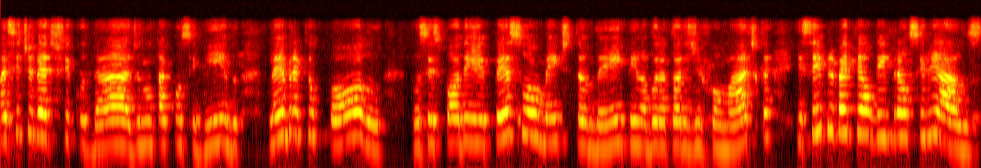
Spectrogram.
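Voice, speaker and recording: A woman speaks at a high pitch. Her pitch varies an ordinary amount. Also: moderate pace. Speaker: university tutor. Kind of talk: online class orientation.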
